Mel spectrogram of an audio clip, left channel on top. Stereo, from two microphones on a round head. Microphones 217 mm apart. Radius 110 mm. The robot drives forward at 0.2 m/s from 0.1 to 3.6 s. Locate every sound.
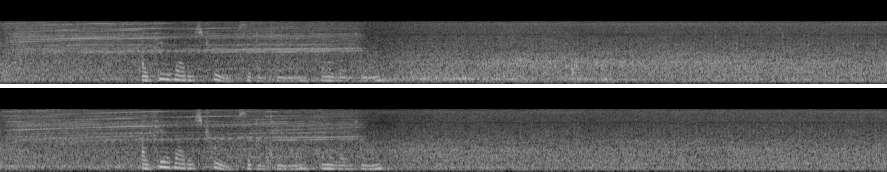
1.4 s a woman speaking: 25° right (ahead or behind), 0.7 m; by 3.9 s 15° right (ahead or behind), 0.9 m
